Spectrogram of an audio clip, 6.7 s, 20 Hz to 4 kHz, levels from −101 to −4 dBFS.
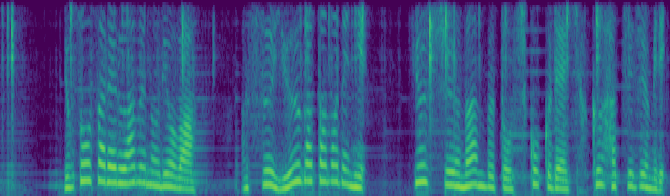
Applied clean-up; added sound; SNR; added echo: neural mask model RNNoise.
